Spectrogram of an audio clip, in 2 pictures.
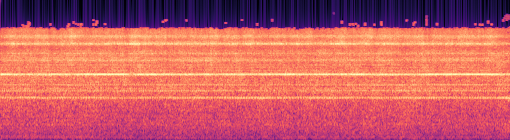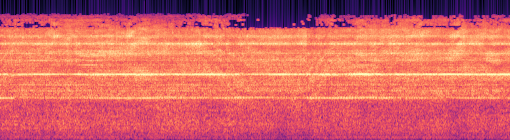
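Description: Propeller plane engines drone loudly and steadily nearby.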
